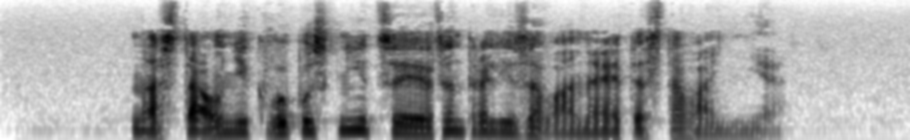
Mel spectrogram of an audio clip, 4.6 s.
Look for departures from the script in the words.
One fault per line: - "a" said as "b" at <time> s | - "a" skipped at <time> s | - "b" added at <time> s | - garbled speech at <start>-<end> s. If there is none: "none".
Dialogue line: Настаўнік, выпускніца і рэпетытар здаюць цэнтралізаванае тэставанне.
- "рэпетытар здаюць" skipped at 2.2 s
